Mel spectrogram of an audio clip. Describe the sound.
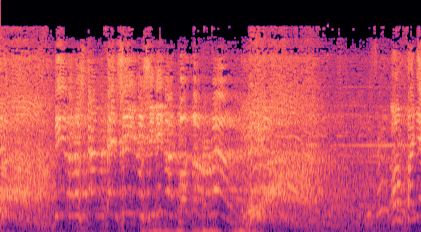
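Farmers and ranchers from Cantabria protest in Madrid, a large crowd shouting and chanting in loud, overlapping bursts of voices that ease slightly toward the end before swelling again.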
